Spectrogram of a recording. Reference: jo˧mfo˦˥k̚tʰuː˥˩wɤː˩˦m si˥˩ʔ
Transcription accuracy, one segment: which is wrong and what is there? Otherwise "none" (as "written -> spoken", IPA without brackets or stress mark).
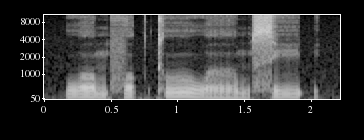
j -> w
